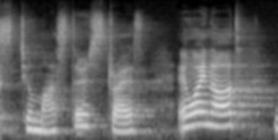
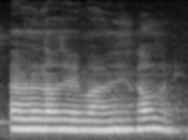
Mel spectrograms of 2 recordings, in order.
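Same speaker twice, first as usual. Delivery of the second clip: slow mumbled word; much slower than usual. Acted. Interviewer mumbling to a job candidate. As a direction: drag out a mumbled company.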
